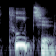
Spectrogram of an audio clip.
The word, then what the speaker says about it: Putin: How do you pronunciation? Putin. It's Putin.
